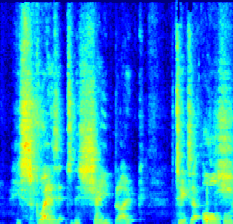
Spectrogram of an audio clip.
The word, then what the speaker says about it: Schade: He squares it to this Shade bloke. Takes it all full touch. Yeah, I can't pronounce his name in German. Schade. Oh. It's spelled Shade.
